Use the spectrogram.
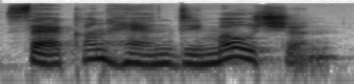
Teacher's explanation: Naturalmente, também juntou o D de hand, não é de emotion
